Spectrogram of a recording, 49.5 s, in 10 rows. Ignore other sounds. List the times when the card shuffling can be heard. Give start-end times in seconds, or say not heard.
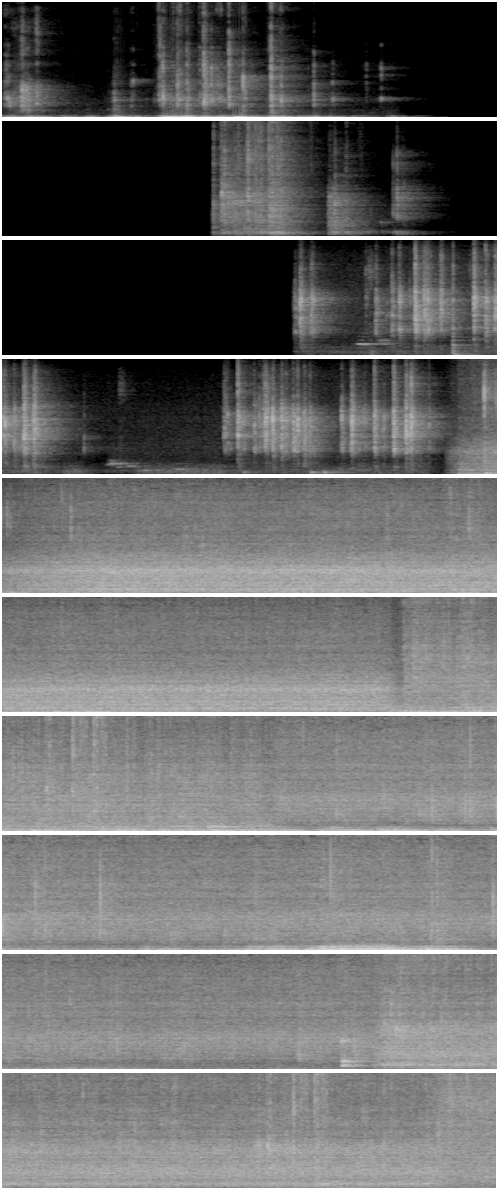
7.0-9.0, 30.1-30.9, 47.1-47.9.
